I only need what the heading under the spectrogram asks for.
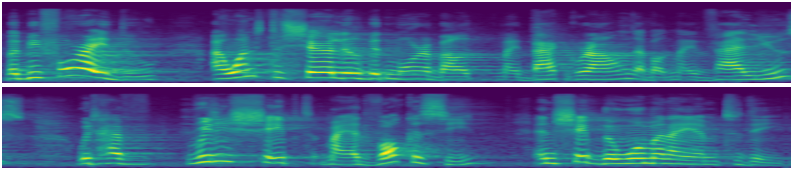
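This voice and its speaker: A middle-aged woman from the Philippines giving an earnest, measured public talk, telling personal stories to an audience. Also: medium pitch, sing-song, in a large hall. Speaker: conference speaker.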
